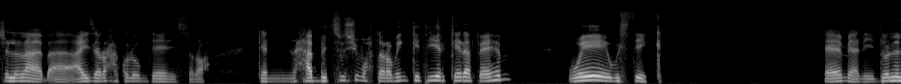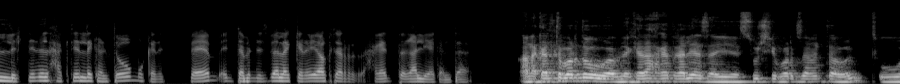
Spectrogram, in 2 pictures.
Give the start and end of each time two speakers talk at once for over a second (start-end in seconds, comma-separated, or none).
none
